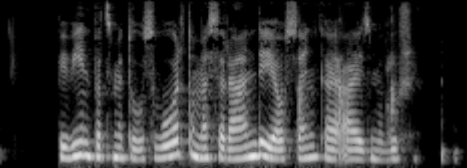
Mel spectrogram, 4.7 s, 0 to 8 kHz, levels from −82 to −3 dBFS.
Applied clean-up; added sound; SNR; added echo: neural mask model Resemble Enhance denoiser.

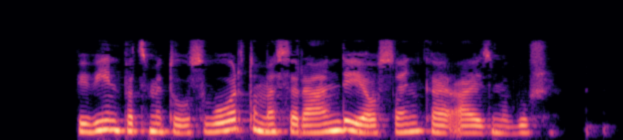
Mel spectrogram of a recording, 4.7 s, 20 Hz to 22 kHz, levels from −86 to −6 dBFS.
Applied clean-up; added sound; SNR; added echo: neural mask model DeepFilterNet 3.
